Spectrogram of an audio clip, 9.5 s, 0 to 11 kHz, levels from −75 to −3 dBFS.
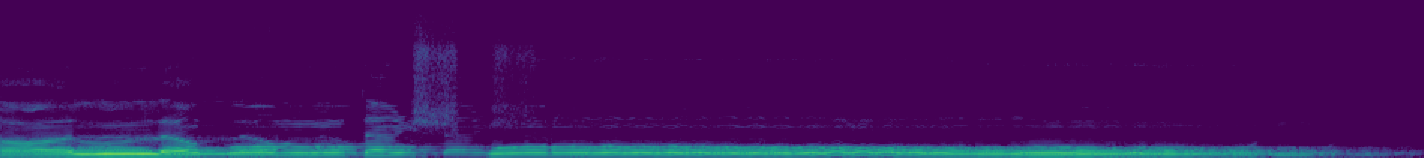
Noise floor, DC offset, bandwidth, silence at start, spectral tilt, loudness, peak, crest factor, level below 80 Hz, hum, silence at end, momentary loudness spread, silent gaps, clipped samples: -55 dBFS; under 0.1%; 8.2 kHz; 0 s; -8.5 dB/octave; -30 LUFS; -16 dBFS; 14 dB; -90 dBFS; none; 0.3 s; 14 LU; none; under 0.1%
